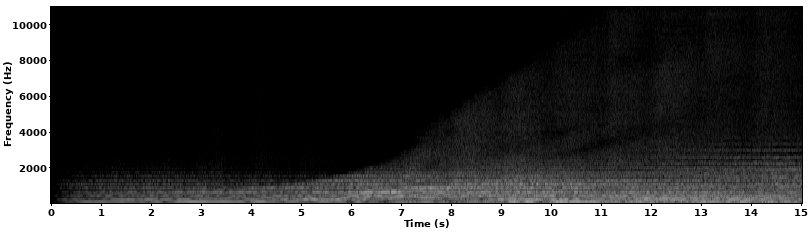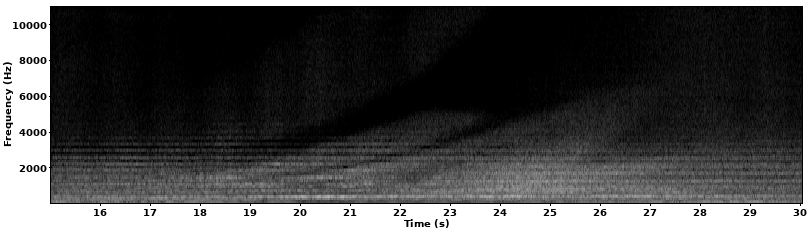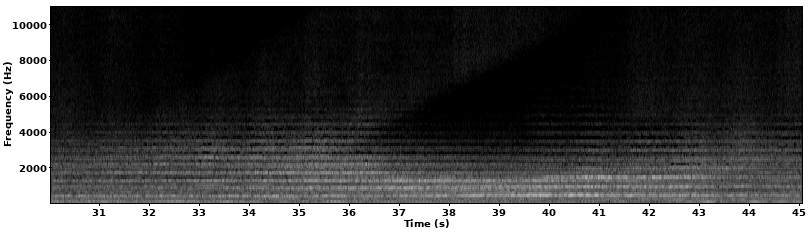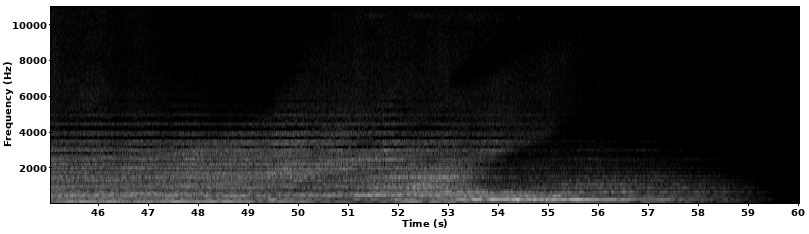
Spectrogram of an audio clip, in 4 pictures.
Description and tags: Soundscape produced from one looped sample in Metasynth.
atmosphere, metasynth, atmos, ambient, pad, soundscape, drone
